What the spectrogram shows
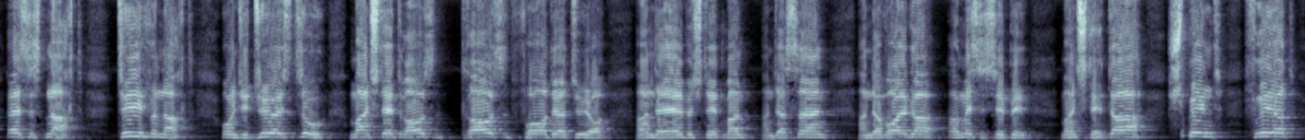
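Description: A man's voice: sits high, a bit bright, heavily acted. A man playing a weary, bitter young war returnee, tired and hungry, in a radio play. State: exhausted and hungry.

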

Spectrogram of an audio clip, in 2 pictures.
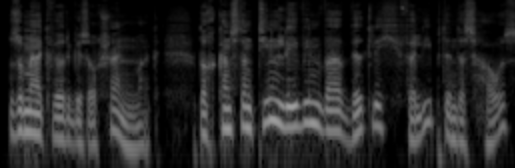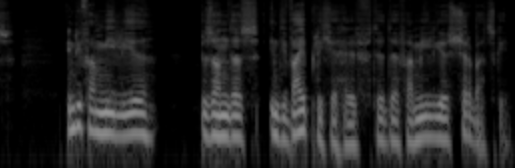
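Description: Husky male audiobook narrator. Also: on the low side, dry recording, clean studio sound. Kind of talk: scripted novel narration.

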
